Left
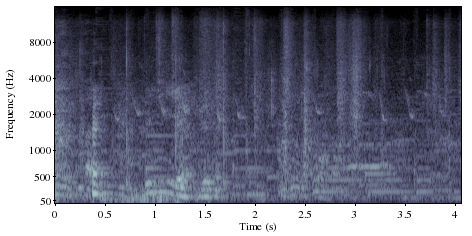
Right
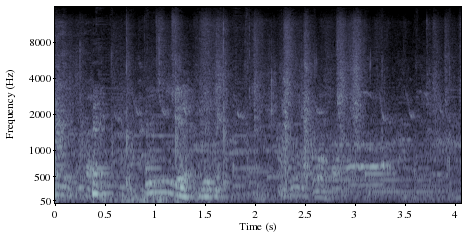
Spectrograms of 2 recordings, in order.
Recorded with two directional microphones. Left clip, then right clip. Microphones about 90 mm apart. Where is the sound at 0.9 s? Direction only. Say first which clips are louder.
Left 2 dB; 20° left (ahead or behind).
